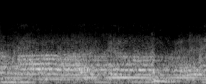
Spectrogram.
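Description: Devotional kirtan: voices chanting a sung devotional melody with long held notes, at a steady loudness.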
